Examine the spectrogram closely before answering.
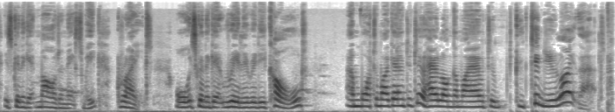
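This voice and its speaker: Speaking at a moderate pace with an English accent, a woman uses lively intonation in a dark, mellow tone at a medium pitch. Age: 70s. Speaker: pensioner. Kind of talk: interview. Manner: halting.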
